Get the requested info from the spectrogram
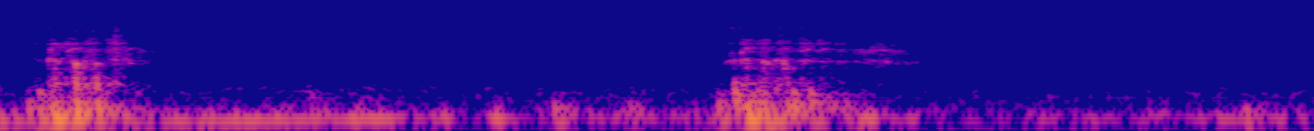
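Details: Sleeping dog making odd noises: two short, breathy, snorting bursts about three seconds apart, with soft fainter huffs between them, in an otherwise quiet indoor room.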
